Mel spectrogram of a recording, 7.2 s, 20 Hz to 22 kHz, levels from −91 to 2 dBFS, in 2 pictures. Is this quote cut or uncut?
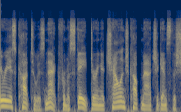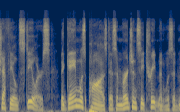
cut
